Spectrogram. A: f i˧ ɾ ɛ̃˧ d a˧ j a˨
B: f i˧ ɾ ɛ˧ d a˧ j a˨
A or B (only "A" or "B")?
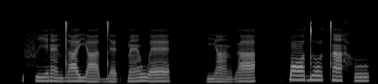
A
